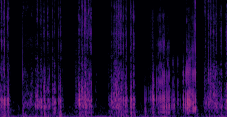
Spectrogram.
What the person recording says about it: tapping and scratching on a canvas sneaker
